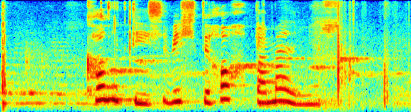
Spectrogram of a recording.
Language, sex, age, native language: Icelandic, female, 13, Icelandic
